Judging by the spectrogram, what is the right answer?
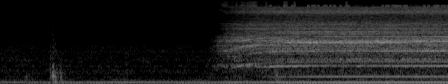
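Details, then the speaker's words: New Surpass Hobby ESC cooling fan just installed in an Arrma Senton 4x4 RC truck, replacing a broken one; the fan spins up after two seconds to a steady, high, clean whine with no rattle, blowing good air: normal fan whine. "like a charm got some nice blow through there perect then I"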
